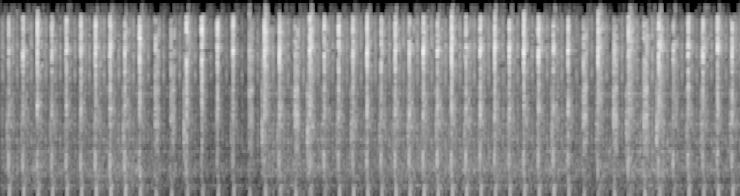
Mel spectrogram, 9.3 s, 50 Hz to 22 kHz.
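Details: 1946 International LBBR McCormick-Deering 3-5 hp hopper-cooled single-cylinder engine from a hay press, running on its original muffler. Sharp, regular exhaust cracks come at about 167 a minute, a harsh, barky note, heard before a glasspack muffler is fitted.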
